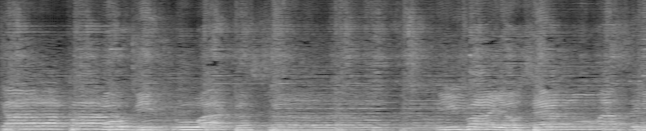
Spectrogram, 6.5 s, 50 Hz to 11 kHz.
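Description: Live forró-style folk music: a piano accordion playing chords and melody with a bass drum keeping a steady beat about every 0.7 s, and several men's voices singing along.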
